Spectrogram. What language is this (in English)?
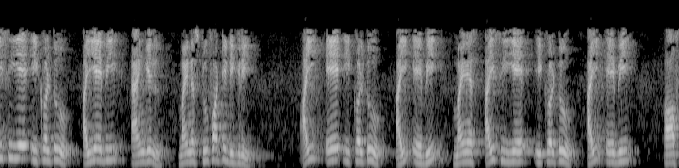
Telugu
